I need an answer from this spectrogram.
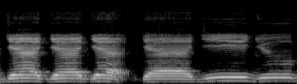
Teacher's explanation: Kalau ta itu punya hames, kalau jim dia enggak punya hames. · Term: huruf jim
